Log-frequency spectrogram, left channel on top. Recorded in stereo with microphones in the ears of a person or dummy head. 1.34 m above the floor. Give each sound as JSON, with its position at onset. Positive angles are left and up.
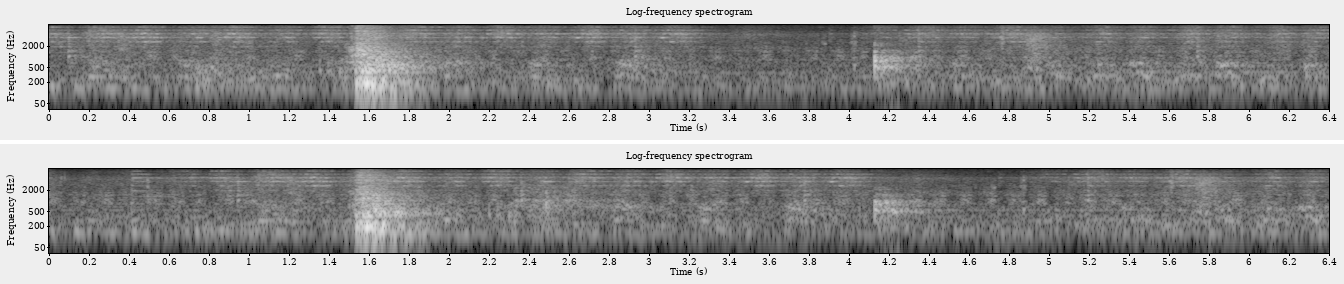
{"t": 1.5, "sound": "a door slam", "side_deg": 40, "distance_m": 1.2}
{"t": 4.1, "sound": "writing", "side_deg": 55, "distance_m": 0.8}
